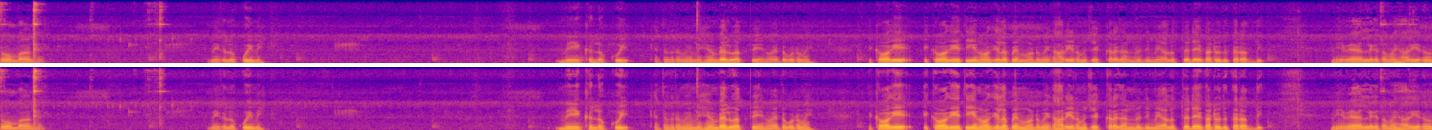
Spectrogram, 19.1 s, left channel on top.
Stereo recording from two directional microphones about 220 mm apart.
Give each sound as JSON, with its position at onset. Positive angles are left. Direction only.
{"t": 0.0, "sound": "speech", "side_deg": -25}
{"t": 2.8, "sound": "speech", "side_deg": -25}
{"t": 7.5, "sound": "speech", "side_deg": -50}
